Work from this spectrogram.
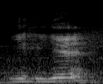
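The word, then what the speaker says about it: יהיה: Y también quise ponerles la pronunciación para que sepan cómo se pronuncia Yihye, Hayá, Ve o Ve.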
